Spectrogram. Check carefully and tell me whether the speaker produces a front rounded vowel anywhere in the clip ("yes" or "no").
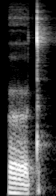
yes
